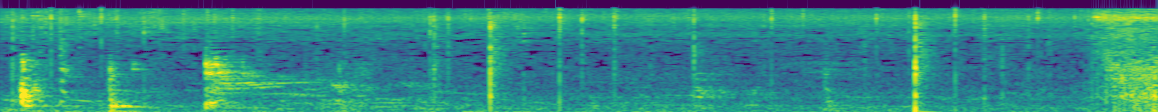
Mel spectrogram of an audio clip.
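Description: Strips of bamboo shoot sizzling in a wok, with the spatula clicking and scraping against the pan as they are stirred. A louder rushing noise comes in near the end.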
